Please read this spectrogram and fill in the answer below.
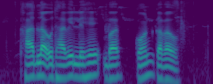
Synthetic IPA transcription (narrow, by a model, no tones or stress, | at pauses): kʰaːd̪laʊd̪ʱaːʋileɦebɐɾkoːnkɐʋəw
